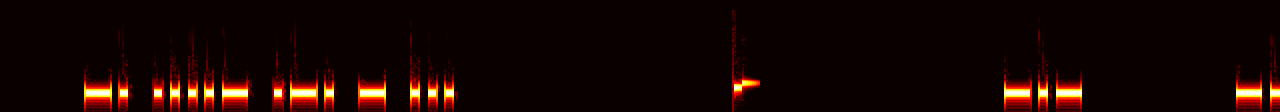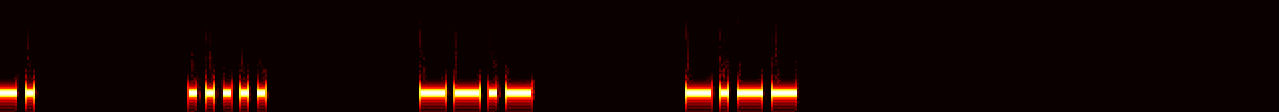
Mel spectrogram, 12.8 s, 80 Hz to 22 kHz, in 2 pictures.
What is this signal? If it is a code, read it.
Morse code, heard as a keyed tone, about 28 wpm, spaced as for 14 wpm, 700 Hz. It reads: N4RTS KG5QY
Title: USA Call Signs - 5 Characters - 6x Character Spacing - 28wpm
